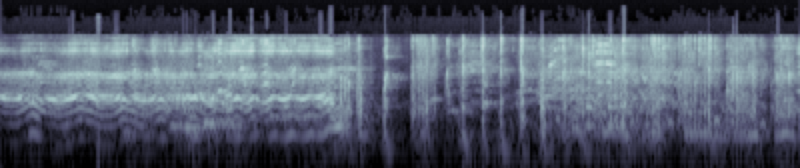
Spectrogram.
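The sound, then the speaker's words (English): A voice imitates a sightseeing tour bus engine as the driver starts it up: a loud, wavering revving drone for a few seconds, a brief break, then rapid choppy sputtering bursts that keep chugging steadily. “All right, let us board the bus, and we are off as the driver starts up the mighty motor.”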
